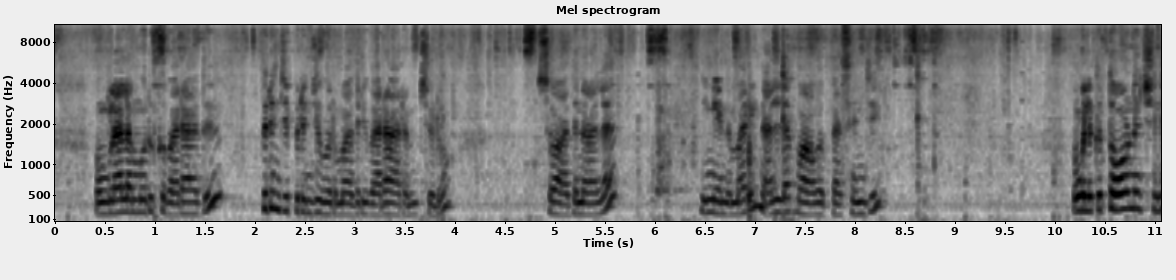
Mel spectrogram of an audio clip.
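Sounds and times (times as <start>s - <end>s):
dough squishing in a bowl: 0.0s - 11.0s.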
